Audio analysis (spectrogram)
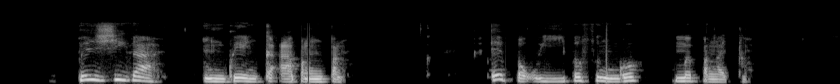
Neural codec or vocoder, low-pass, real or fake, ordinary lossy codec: none; 7.2 kHz; real; Opus, 24 kbps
